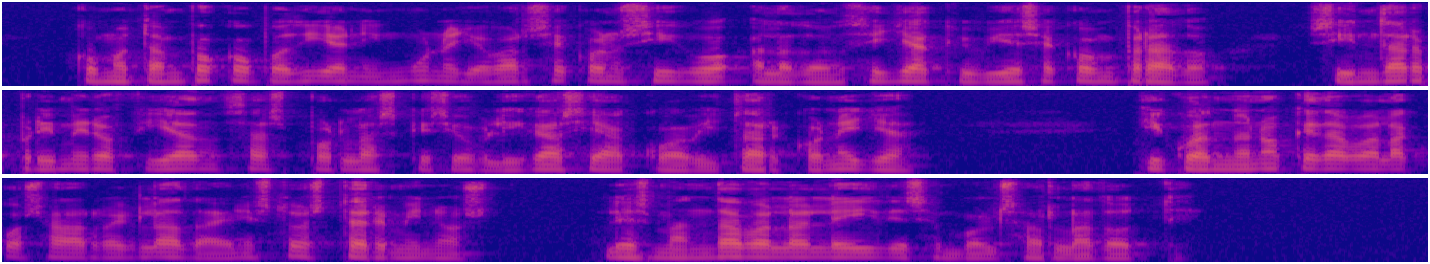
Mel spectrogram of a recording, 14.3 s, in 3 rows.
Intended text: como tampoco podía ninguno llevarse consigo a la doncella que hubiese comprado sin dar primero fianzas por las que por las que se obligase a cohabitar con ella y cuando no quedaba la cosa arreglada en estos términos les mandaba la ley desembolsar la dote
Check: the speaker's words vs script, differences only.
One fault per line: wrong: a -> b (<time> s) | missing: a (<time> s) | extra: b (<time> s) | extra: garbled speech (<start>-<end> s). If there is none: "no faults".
missing: por las que (6.2 s)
